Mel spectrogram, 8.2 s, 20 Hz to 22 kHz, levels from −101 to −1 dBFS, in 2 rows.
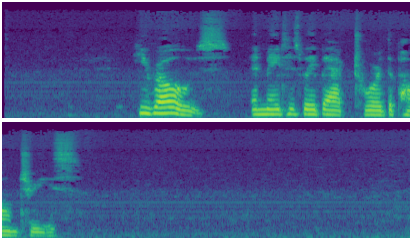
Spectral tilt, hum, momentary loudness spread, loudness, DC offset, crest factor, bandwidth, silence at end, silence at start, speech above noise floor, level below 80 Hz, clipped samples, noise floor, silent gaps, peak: -6.5 dB/octave; none; 18 LU; -21 LUFS; under 0.1%; 22 dB; 16 kHz; 3.35 s; 1.35 s; 40 dB; -58 dBFS; under 0.1%; -60 dBFS; none; -2 dBFS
